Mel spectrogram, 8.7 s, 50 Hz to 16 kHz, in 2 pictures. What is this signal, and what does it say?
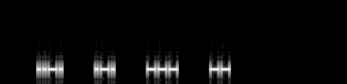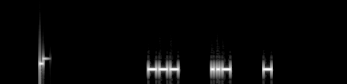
Morse code, heard as a keyed tone, about 34 wpm, spaced as for 16 wpm, 700 Hz. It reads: FROM OUT
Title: 4x Character Spacing - Top 200 Words - 35wpm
